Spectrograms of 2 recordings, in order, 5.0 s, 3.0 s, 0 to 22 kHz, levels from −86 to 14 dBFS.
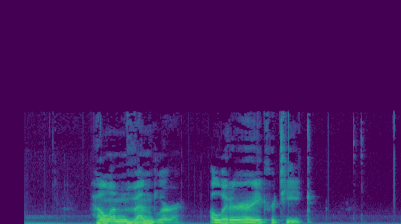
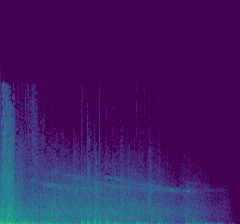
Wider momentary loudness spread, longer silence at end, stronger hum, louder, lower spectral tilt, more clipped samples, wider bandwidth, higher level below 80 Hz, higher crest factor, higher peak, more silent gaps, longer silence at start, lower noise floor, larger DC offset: second, 15 LU vs 21 LU; first, 1.15 s vs 0.4 s; neither; first, -13 LUFS vs -29 LUFS; first, -7 dB/octave vs -5.5 dB/octave; neither; second, 11.5 kHz vs 14 kHz; second, -44 dBFS vs -30 dBFS; second, 14 dB vs 22 dB; about the same, -2 dBFS vs -4 dBFS; neither; first, 0.35 s vs 0 s; second, -48 dBFS vs -52 dBFS; neither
